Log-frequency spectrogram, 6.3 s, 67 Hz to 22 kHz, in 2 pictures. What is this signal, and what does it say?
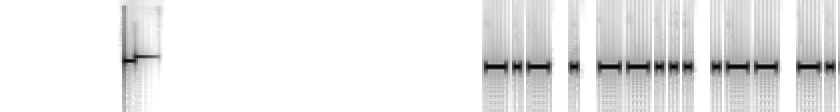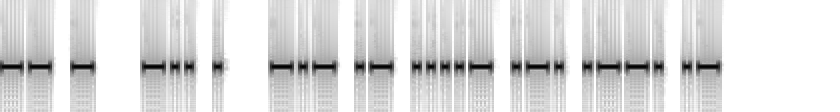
Morse code, heard as a keyed tone, about 42 wpm, 700 Hz. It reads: KE7WYT DE KA4RPA
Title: USA Callsign DE Callsign 45wpm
